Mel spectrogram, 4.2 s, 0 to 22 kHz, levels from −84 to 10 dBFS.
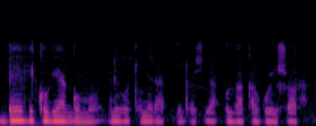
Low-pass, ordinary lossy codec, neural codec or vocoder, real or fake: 9.9 kHz; AAC, 64 kbps; none; real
